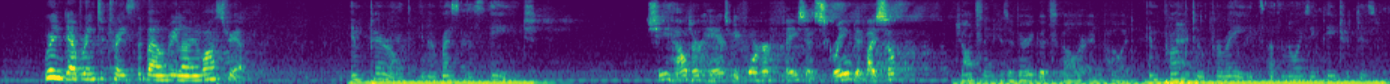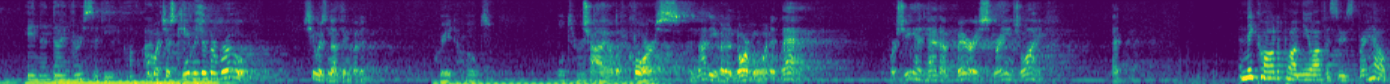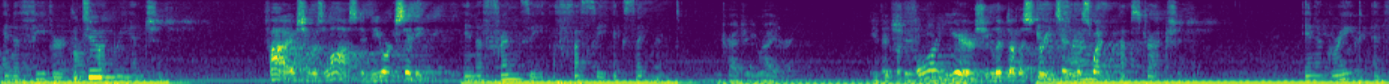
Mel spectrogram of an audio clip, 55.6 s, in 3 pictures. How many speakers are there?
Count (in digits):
4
